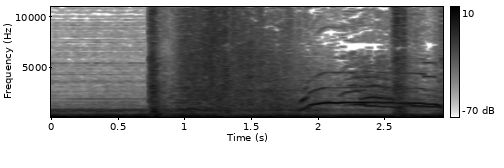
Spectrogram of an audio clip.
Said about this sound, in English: Just then I heard the sound of crunching metal and … screaming.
